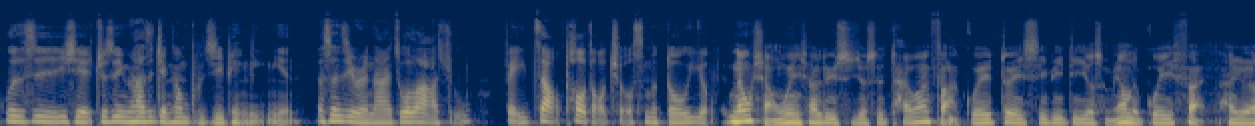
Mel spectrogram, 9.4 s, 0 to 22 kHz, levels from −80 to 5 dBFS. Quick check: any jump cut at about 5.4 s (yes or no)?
yes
